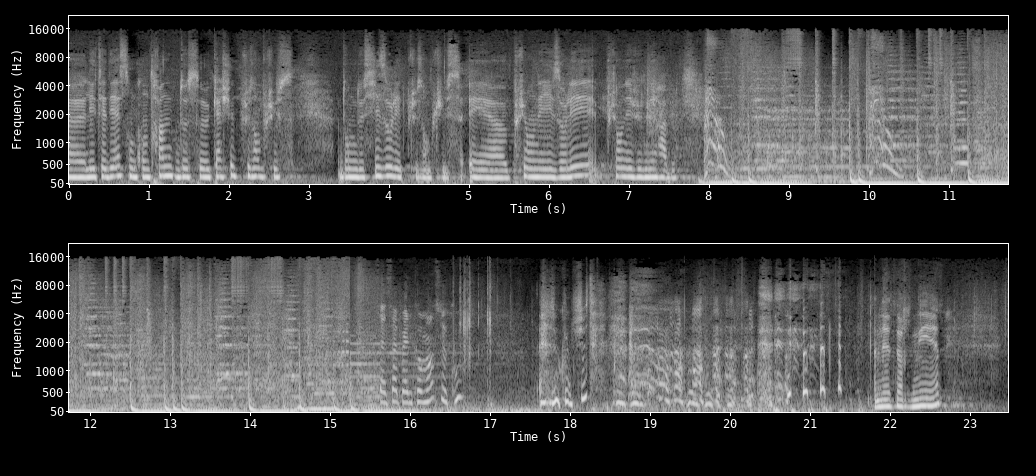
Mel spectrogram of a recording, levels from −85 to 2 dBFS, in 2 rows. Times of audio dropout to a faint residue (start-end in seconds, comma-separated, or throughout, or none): none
